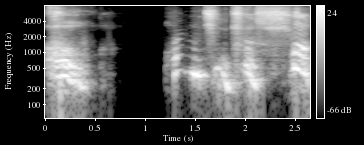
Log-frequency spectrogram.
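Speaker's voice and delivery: shrill, top-of-the-lungs scream, pitched very high. Retelling a moment of snapping at a driver: retelling a scream. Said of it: "I screamed at him at the top of my lungs".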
